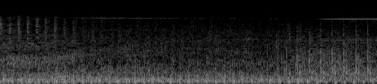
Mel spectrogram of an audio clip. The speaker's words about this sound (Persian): داخل هلیکوپتر صدای ملخ‌های قدرتمند شنوک همه صداهای آدم‌ها رو بلیده بود.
